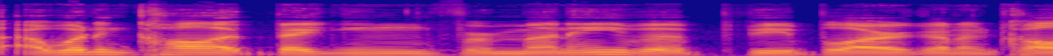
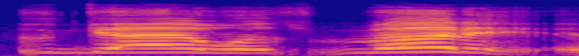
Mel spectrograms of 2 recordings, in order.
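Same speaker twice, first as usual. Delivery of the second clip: much higher, louder scandalised squeal; high hammed-up hater voice; mocking hater voice; 9 dB louder than usual. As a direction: gasp it like an outraged troll. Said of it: "coming in going".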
